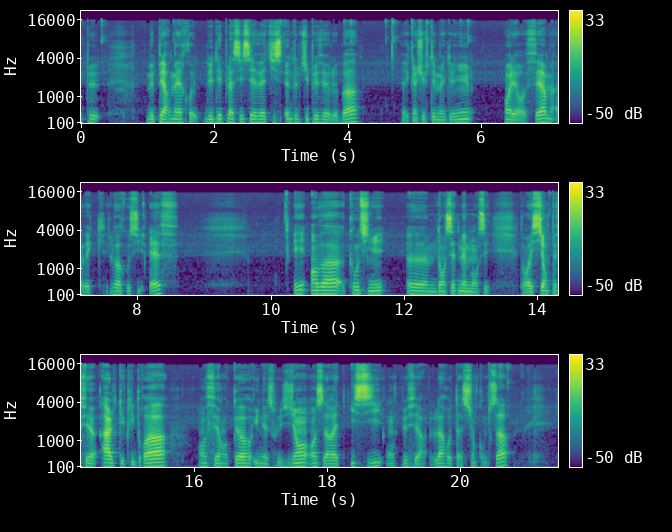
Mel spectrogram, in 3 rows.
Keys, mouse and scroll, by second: 0.7-1.4 shift+scroll up 1, 1.4 right click, 3.9 right click, 4.5 shift+right click, 5.1 shift+right click, 5.6 shift+right click, 6.5 f, 7.0 a, 7.3-8.0 scroll down 5, 8.0-8.6 scroll down 4, 8.6-9.3 scroll up 7, 9.3-9.8 scroll down 2, 10.1 shift+scroll up 2, 10.4-10.7 ctrl+scroll down 3, 10.7-12.0 scroll up 1, 12.0-14.1 scroll up 2, 14.1 alt+right click, 15.8 e, 19.1 r, 21.2 g.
